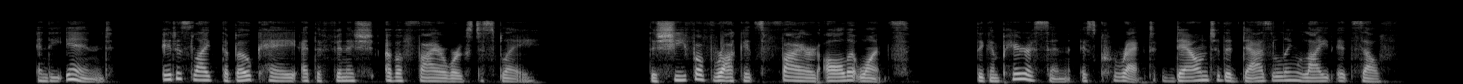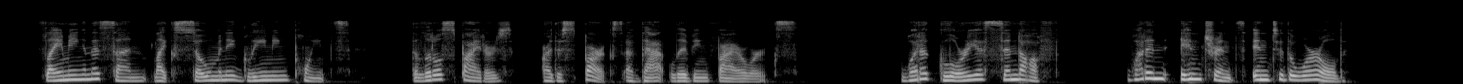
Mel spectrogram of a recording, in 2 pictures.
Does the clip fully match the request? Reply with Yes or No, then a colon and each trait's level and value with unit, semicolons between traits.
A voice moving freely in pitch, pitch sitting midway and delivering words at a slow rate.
No: average, 4.5 semitones; medium, 175 Hz; slow, 130 wpm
